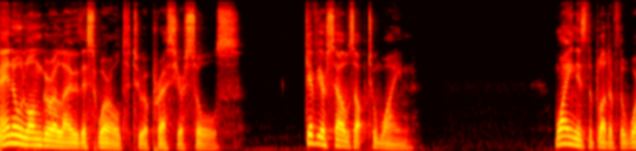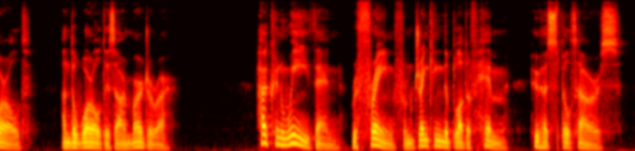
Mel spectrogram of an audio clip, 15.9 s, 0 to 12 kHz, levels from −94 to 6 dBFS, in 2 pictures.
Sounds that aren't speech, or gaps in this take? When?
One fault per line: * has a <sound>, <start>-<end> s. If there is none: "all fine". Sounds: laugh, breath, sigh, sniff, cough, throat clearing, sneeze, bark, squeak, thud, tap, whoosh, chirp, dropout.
all fine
